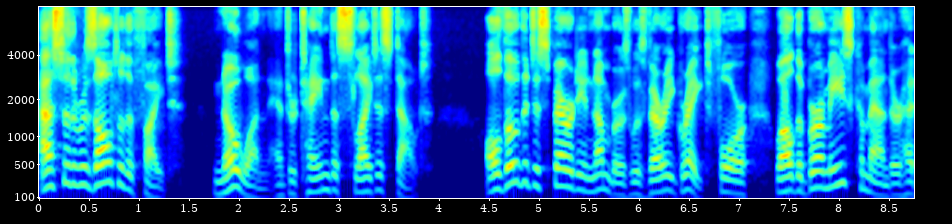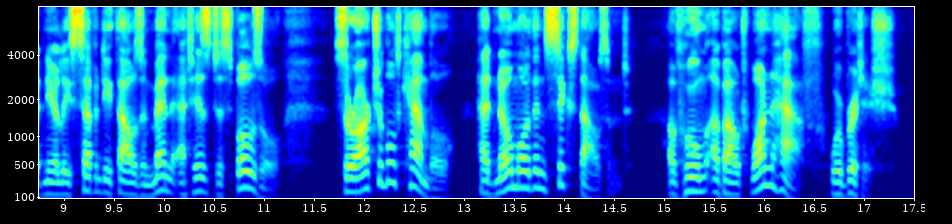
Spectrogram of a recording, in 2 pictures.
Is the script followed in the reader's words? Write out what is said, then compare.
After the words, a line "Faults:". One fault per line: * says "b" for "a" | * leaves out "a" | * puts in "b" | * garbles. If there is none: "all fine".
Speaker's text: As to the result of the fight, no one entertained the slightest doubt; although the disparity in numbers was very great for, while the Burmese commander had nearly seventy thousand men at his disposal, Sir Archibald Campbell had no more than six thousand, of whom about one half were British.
As to the result of the fight, no one entertained the slightest doubt; although the disparity in numbers was very great for, while the Burmese commander had nearly seventy thousand men at his disposal, Sir Archibald Campbell had no more than six thousand, of whom about one half were British.
Faults:
all fine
